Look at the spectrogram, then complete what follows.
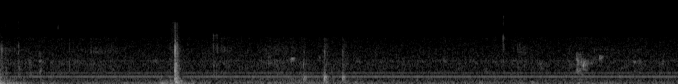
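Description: Knocks in the roof void above a false ceiling: one sharp knock about two seconds in, then three quick fainter taps a second later and another faint sound near the end, over a steady electrical hum. The cause is unexplained; the investigator suspects an infestation of some animal.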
